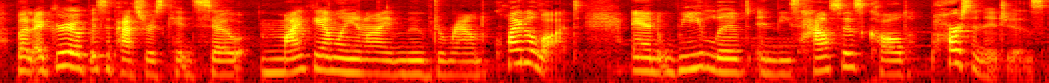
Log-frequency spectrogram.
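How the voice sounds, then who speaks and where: A woman in her thirties telling spooky personal stories as a casual vlogger, with animated emphasis and dramatic pauses. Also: medium pitch. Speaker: storytelling vlogger.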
